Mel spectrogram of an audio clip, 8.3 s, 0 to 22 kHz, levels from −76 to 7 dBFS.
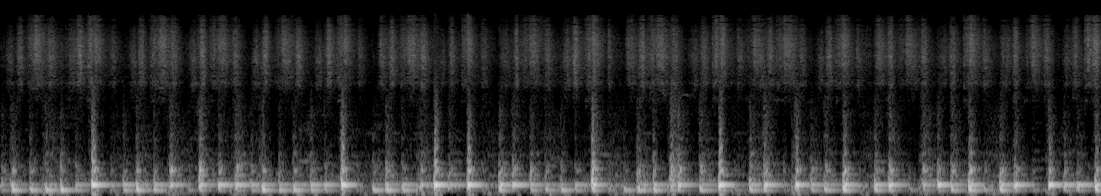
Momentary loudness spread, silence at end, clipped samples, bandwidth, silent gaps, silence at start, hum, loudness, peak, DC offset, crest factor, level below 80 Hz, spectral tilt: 5 LU; 0 s; under 0.1%; 16 kHz; none; 0 s; none; -21 LUFS; -4 dBFS; under 0.1%; 18 dB; -44 dBFS; -7 dB/octave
